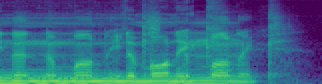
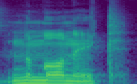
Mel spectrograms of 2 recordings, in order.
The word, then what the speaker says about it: mnemonic: Suggests Johnny mn- Johnny mnemonic. – Yes, silent M. Silent M followed by non silent M. Yes, mnemonic. Yes.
